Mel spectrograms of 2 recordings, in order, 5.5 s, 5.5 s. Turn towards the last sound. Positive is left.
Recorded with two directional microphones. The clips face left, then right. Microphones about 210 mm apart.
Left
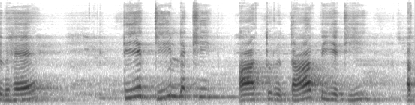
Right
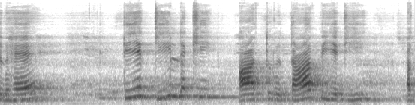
turn(degrees=40)  # may be behind; listen again after turning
